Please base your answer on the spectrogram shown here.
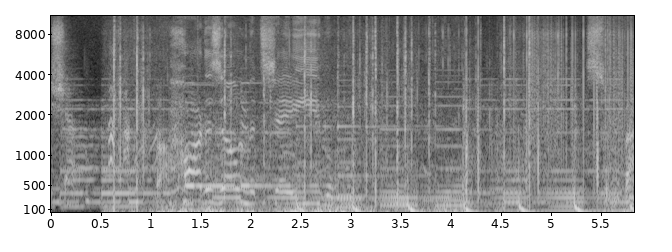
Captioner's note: fireworks exploding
